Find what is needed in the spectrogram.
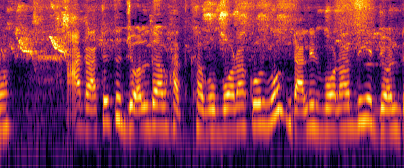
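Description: A woman's voice talking, with short falling bird chirps near the start.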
